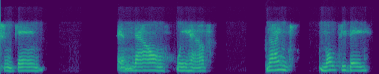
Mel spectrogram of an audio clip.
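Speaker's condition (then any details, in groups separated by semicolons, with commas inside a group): Parkinson's; severe tremors, deep brain stimulation five years after diagnosis; about 13 years since diagnosis, DBS very effective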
